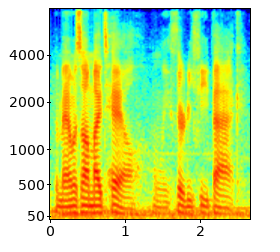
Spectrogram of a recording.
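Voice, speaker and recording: A man with a very low voice narrates a first-person horror story from a script. Faint ambient noise sits behind his voice. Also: fairly even intonation, moderate pace, a bit bright.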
